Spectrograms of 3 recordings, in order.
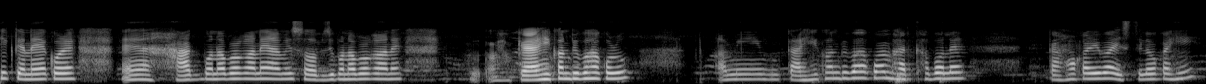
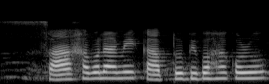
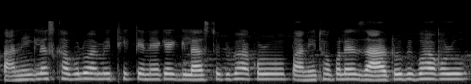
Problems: continuous background conversations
